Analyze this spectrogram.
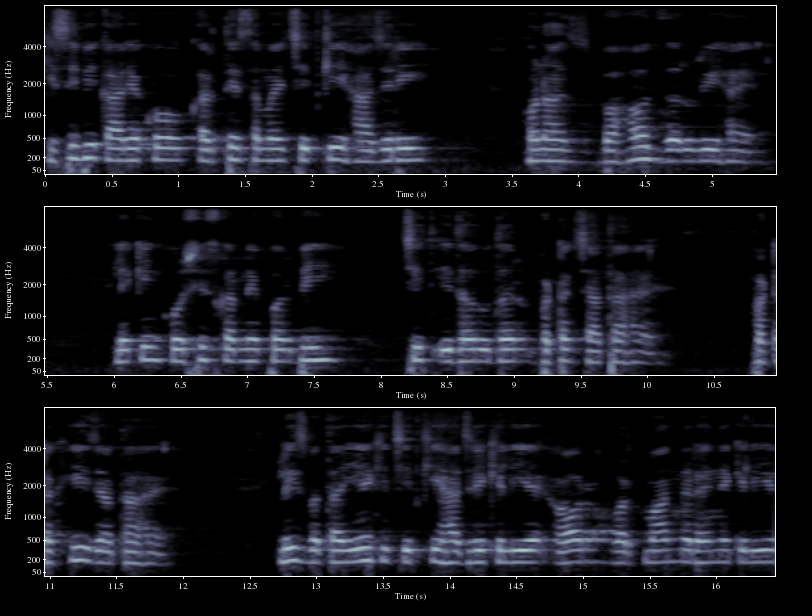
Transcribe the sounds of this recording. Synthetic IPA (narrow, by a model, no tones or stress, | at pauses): kɪsibʱikaːɾjəkokɐɾt̪esɐməjt͡ʃɪt̪kiɦaːd͡ʒɾi | ɦoːnabɐɦʊt̪zɐɾuːɾiɦɛː | leːkɪnkoːʃɪʃkɐɾnepɐɾbʱi | t͡ʃɪt̪ɪd̪ʱəɾʊd̪ʱəɾbʱɐʈək̚d͡ʒaːt̪aɦɛ | b̥ʱɐʈəkɦid͡ʒaːt̪aɦɛː | pliːzbɐt̪aːiekit͡ʃɪt̪kiɦaːd͡ʒɾikelieʔɔːɾʋɐɾt̪əmaːnmẽɾɛɦnekelie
